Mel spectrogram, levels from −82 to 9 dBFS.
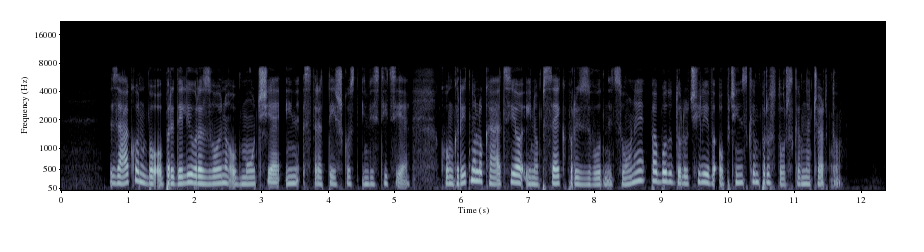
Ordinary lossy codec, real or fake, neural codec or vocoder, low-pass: none; real; none; 7.2 kHz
